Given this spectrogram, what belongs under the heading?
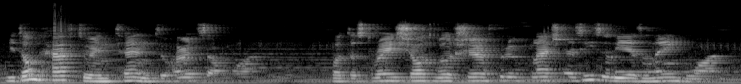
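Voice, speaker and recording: Man voicing a slow, serene robot zealot. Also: a little high, close to an everyday voice. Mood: gentle, knowing. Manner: calm, measured, solemn philosophical delivery. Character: serene male robot zealot, calm and fervent. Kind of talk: fan fiction character reading. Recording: roomy muffled mic with music behind. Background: music.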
